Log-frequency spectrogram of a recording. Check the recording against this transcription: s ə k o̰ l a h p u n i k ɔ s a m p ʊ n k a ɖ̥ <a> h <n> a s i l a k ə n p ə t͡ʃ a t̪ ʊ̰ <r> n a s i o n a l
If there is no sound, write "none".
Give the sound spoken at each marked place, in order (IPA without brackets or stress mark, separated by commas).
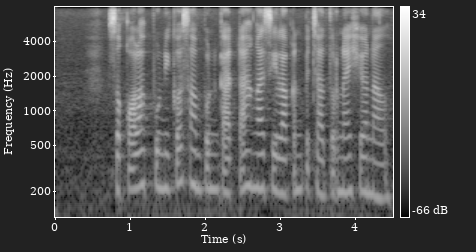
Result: a, ŋ, r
